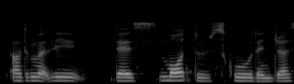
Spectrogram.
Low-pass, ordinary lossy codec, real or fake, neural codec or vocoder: 7.2 kHz; none; real; none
